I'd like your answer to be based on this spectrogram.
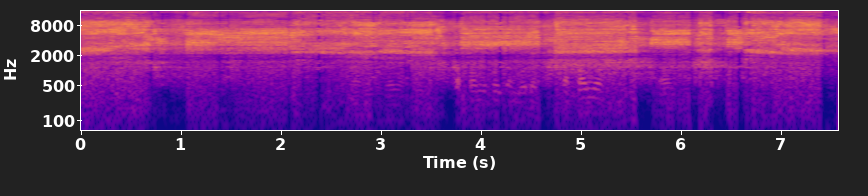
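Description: An LPG tank for a Superkalan burner vents gas in a loud, steady, high-pitched hiss that runs throughout, with someone talking over it.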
